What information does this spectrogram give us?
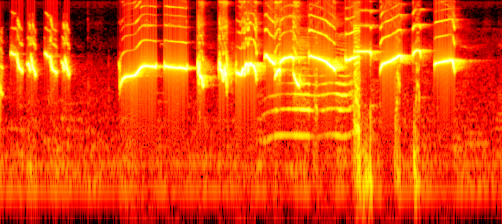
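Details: Oriental magpie-robin singing clearly as bait for other magpie-robins: a few quick high chirps, then a long rich phrase of sustained and bending whistles with sharp clicks mixed in.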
